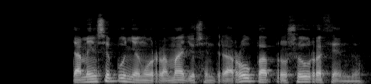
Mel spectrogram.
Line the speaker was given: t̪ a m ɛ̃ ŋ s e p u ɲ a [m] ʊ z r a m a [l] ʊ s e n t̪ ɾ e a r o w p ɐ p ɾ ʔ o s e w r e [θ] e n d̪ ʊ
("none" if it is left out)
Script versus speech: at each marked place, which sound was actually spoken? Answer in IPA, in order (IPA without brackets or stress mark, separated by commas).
ŋ, ʎ, θ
